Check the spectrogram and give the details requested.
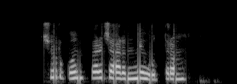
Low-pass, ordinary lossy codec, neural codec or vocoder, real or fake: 7.2 kHz; Opus, 24 kbps; none; real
